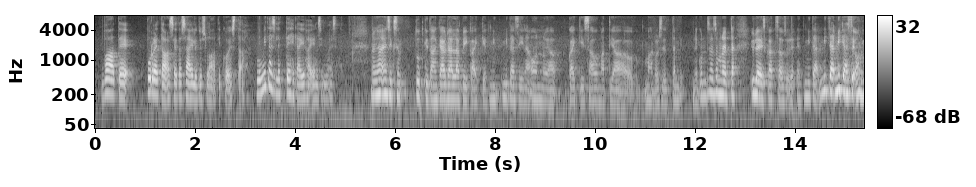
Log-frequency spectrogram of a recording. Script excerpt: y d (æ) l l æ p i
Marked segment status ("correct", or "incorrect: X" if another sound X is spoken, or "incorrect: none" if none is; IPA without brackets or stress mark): incorrect: æː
